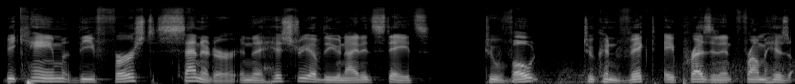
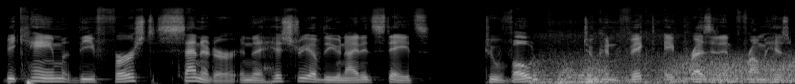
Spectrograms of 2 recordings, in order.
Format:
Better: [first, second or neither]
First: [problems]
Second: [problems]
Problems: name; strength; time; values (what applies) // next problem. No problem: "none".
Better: first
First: rain or running water; faint; from 5.5 s on; 25 dB below the speech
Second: rain or running water; loud; from 5.5 s on; 3 dB below the speech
